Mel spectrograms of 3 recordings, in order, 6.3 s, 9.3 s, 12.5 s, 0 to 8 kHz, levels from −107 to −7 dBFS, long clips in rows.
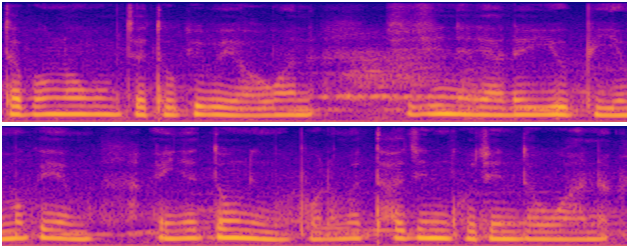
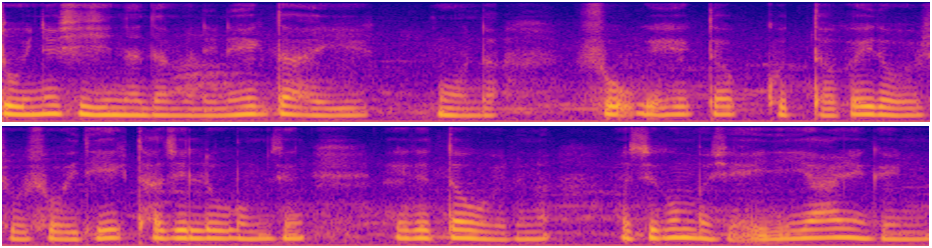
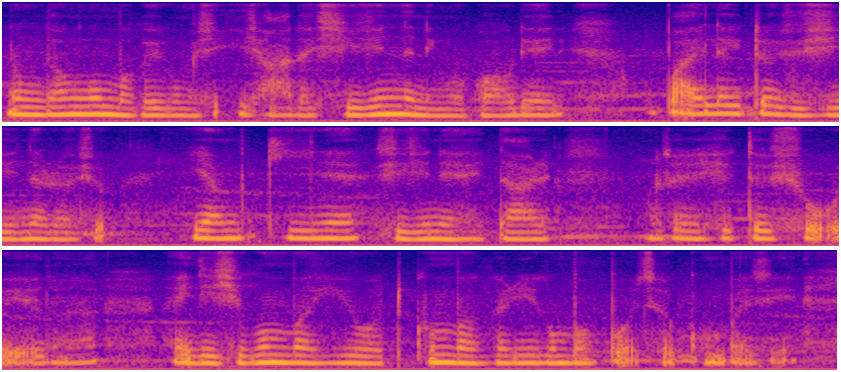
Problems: background sounds at intervals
